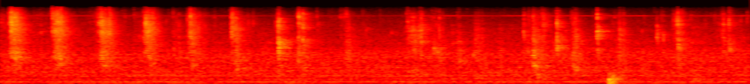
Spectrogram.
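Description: Close-miked eating of crispy fried croaker: sharp crunching and wet mouth clicks, about two a second at first, then a quick run of them later on, with one low thump about six seconds in.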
